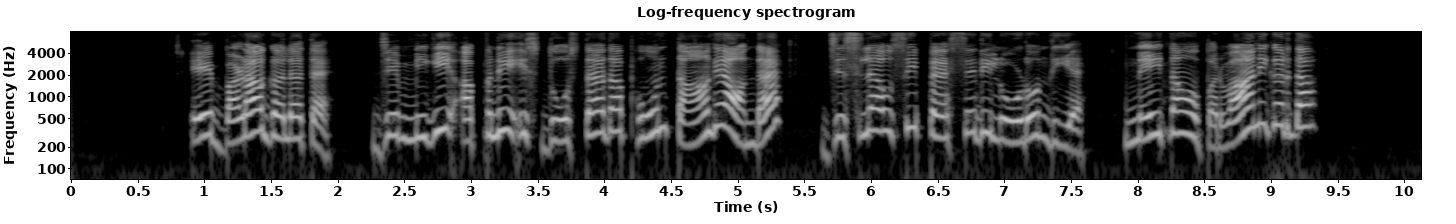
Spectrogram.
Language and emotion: Dogri, disgusted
